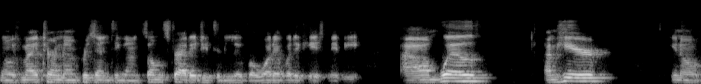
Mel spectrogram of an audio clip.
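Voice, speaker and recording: A man speaks with lively intonation and a Jamaican accent. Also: fairly low pitch for a man, moderate pace. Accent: Jamaican, evident. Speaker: corporate executive and business owner. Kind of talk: webinar conversation.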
